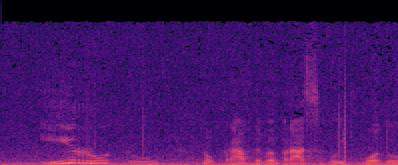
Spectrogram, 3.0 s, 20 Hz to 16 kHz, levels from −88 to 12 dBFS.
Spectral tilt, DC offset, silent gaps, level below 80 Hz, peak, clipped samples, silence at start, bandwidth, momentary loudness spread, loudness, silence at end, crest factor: -6 dB/octave; 1%; none; -36 dBFS; -10 dBFS; under 0.1%; 0 s; 14.5 kHz; 9 LU; -27 LUFS; 0 s; 18 dB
